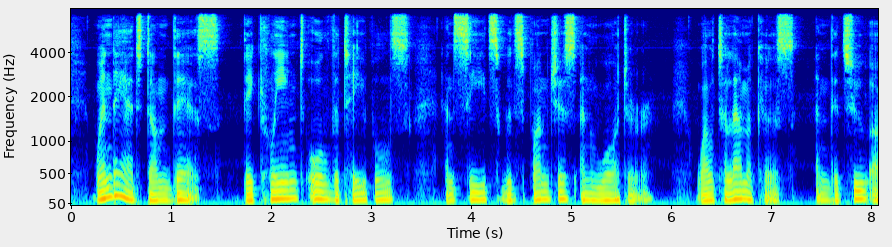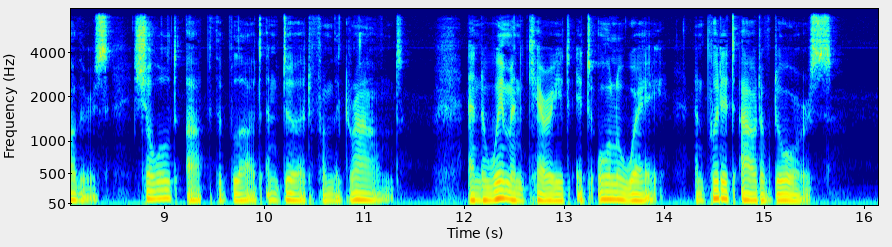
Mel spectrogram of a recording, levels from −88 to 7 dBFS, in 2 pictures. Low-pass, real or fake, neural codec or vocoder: 7.2 kHz; real; none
